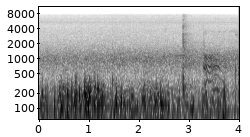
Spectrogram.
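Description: Wind rumbling on the microphone, with a single sharp crack about three seconds in: a cricket bat striking the ball, after which the batsmen set off for a run.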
